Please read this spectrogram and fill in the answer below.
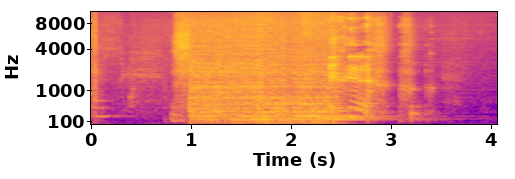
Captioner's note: torch noise, laughing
